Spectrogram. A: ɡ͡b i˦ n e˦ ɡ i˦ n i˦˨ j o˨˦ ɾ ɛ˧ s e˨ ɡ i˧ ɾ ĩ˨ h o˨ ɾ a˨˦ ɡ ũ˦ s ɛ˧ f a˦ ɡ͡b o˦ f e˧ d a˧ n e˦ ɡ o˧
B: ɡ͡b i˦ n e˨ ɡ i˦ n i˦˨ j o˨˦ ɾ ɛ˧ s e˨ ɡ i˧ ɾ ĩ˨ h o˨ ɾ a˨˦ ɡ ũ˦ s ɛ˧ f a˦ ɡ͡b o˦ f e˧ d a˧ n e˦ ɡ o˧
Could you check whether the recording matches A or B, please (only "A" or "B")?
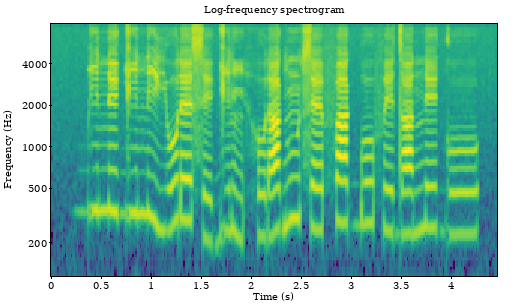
A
